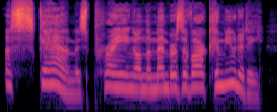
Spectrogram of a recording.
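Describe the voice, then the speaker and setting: A woman's voice: on the high side, animated, fairly quick, a little mellow, dry recording, studio quality, close to an everyday voice. A woman voicing a dignified, protective mayor in a video game, with formal, genteel diction and an authoritative manner. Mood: resolute, official. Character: dignified, protective woman mayor, an old living household object. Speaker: voice actor in a dating sim game. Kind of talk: polished video game character acting.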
